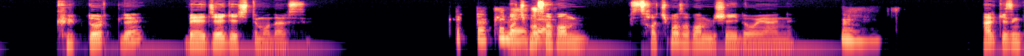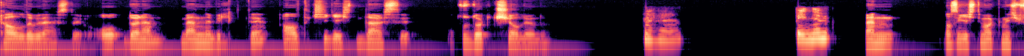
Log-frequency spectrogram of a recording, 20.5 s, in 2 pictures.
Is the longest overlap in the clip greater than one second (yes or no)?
no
